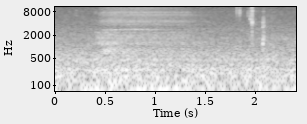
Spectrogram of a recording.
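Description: A man breathing in during a pause in speech: a soft inhale starting about half a second in and lasting about a second, over a steady low hum. A faint click comes near the end.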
